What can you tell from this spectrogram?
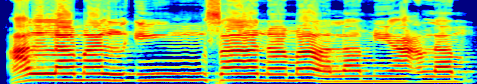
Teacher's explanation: Diidharkan dari hamzahnya dan tidak ada berhenti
